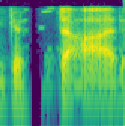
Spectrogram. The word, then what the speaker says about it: Gstaad: They finished fifth in Gstaad in July.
